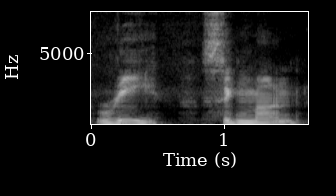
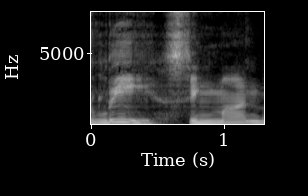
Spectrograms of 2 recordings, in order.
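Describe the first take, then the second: First: The name begins with an R sound. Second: The name begins with an L sound.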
